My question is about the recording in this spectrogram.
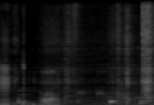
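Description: A man's voice saying a hesitant 'uh', with a few light clicks and knocks of the camera being handled and set down on the concrete floor.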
